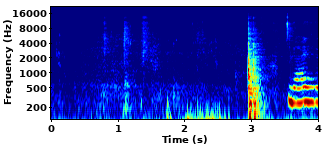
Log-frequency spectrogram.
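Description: Faint kitchen handling noises with a few small ticks, then a sharp knock about three seconds in, followed by a person's voice starting near the end.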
